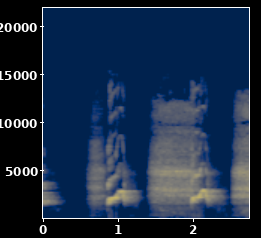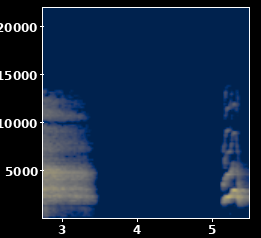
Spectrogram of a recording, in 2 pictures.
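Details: Two pet cockatiels indoors on 25 December screech, giving harsh, hissing screeches in four bursts over five seconds, each broken by short, rising whistled notes.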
